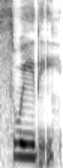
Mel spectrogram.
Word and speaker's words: Saweetie: It's pronounced Sweetie. It's spelled okay. Saweetie.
